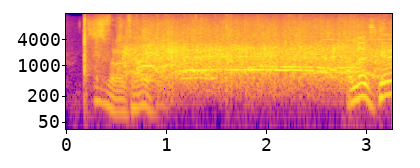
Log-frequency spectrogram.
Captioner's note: applause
